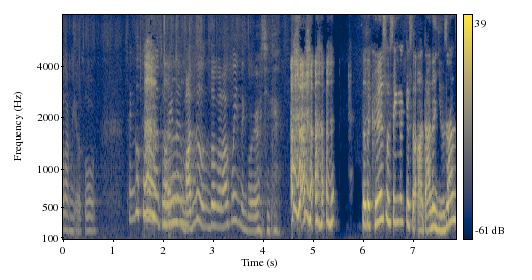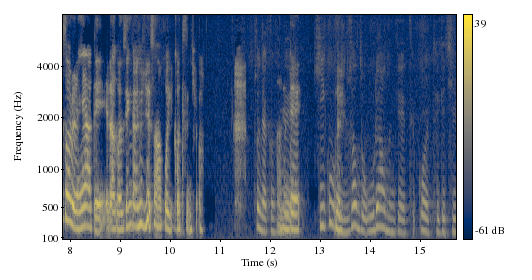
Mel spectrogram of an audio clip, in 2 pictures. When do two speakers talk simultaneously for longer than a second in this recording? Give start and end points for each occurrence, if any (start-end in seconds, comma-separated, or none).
9.0-10.3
